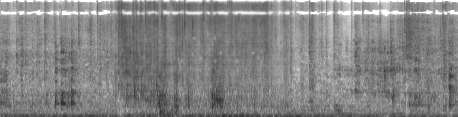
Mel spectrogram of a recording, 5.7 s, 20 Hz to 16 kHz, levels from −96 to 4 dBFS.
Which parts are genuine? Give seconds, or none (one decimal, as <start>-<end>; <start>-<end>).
0.0-1.4; 3.6-5.7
